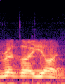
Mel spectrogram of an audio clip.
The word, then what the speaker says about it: Rezaian: Jason Rezaian, yes.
